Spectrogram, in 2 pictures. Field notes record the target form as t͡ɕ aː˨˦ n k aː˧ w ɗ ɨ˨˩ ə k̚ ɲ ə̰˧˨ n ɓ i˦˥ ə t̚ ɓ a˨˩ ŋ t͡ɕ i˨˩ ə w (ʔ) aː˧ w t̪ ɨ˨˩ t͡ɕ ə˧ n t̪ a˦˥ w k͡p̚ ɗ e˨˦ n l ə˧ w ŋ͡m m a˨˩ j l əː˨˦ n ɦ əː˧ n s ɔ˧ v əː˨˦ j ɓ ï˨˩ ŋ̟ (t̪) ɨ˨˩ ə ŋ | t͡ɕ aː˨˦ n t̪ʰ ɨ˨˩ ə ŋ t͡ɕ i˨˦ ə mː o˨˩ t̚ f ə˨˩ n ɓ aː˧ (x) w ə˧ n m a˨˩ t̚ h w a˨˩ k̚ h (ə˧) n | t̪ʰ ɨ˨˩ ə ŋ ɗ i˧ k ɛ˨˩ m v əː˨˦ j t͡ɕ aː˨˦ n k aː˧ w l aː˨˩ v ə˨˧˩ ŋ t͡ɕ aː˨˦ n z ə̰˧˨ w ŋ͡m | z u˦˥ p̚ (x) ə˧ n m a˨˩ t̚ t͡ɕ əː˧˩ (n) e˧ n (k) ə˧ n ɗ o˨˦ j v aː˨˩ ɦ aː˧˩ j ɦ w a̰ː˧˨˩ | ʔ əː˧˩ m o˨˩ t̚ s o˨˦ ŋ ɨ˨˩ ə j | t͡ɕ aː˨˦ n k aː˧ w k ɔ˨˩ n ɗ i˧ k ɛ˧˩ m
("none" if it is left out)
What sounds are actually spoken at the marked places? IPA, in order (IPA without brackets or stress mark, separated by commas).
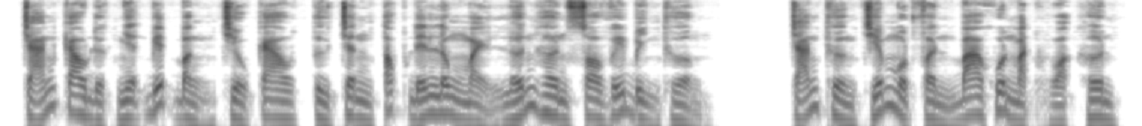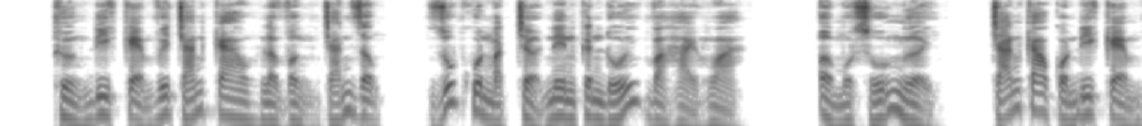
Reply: k, t̪ʰ, x, əː˧, x, n, k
